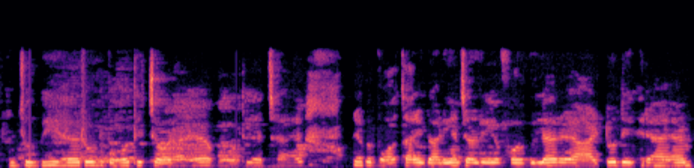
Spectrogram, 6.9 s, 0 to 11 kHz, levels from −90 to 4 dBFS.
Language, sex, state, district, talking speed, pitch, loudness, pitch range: Hindi, female, Uttar Pradesh, Gorakhpur, 235 wpm, 205 Hz, -15 LUFS, 200-215 Hz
